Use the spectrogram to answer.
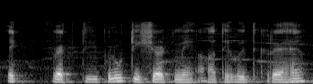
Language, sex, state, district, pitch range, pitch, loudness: Hindi, male, Bihar, Patna, 120-135 Hz, 120 Hz, -20 LUFS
